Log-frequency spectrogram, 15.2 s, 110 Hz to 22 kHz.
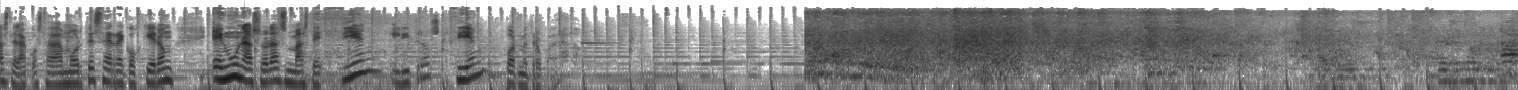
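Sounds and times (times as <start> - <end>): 
speech: 0.0 - 5.8
knee-deep floodwater sloshing in a flooded building: 8.0 - 15.1.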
